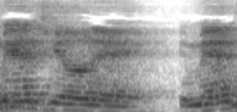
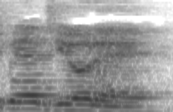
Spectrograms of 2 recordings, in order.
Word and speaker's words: Mangione: name man I think manag Luigi moong gone yo yo okay I used to work for Italian company so I'm pretty sure Luigi manone um yeah but yeah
